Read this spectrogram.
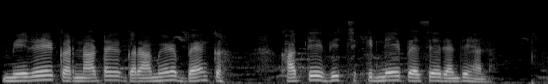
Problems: background sounds at intervals, background conversations at intervals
